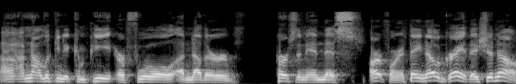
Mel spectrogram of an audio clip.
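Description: Here is a man with an ordinary speaking voice, medium pitch and ordinary pitch variation. He speaks at a fairly quick pace with very even loudness against a quiet background. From US Midwest, southeast Kansas. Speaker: mentalist. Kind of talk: casual chat.

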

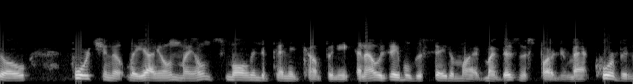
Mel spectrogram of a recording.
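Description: A man with an American accent speaks at a moderate pace in an unremarkable speaking voice, with medium pitch and ordinary pitch variation. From Michigan, Detroit area. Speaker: music promotion executive. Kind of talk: casual interview chat.

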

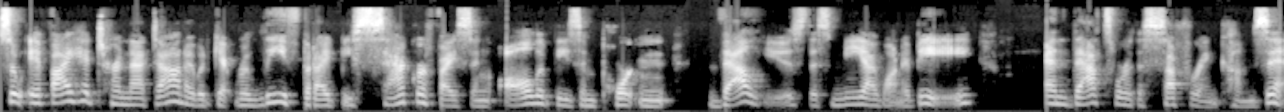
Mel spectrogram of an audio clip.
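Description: A woman's bright, sharp tone at medium pitch, with lively intonation, a moderate pace and a quiet background. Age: 50s. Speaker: psychologist and author. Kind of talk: interview.

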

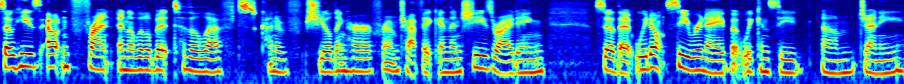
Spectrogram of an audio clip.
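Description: On a very clean recording with a silent background, a woman with an unremarkable speaking voice talks at a moderate pace and fairly low pitch with fairly even intonation. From US South, Nashville, Tennessee. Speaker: film writer and director. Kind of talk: interview.

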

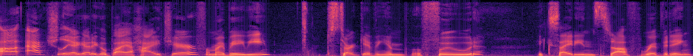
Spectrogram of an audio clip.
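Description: A woman with a plain, everyday voice speaks at a moderate pace and a medium pitch. Her loudness stays very even, with ordinary pitch variation. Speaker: radio host. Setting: studio. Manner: playful, bantering.

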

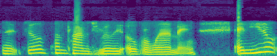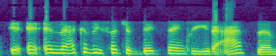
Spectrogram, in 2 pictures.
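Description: A woman talks at a very fast pace and a medium pitch, with lively intonation and very even loudness. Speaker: therapist. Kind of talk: advice segment, casual chat.

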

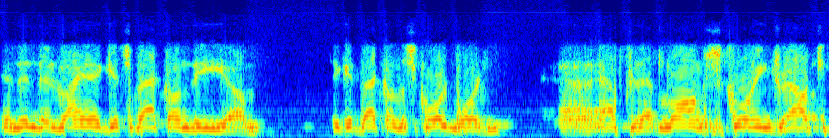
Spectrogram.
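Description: A man's normal speaking voice at medium pitch, with ordinary pitch variation, a moderate pace and very even loudness. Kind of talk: live play-by-play game update from the stadium.

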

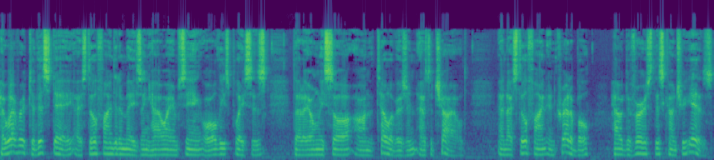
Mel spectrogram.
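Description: A man with a plain, everyday voice talks at a fairly slow pace and fairly low pitch, with ordinary pitch variation. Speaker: news reader. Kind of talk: news reading.

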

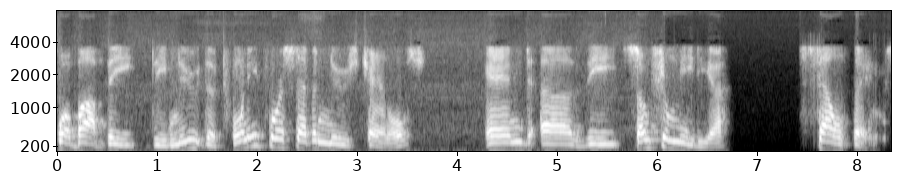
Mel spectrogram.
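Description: Speaking with an American accent at a very slow pace, a man uses a medium pitch and lively intonation. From Binghamton, New York. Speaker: regular caller. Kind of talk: humorous call-in banter. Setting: phone call. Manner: joking, rambling.

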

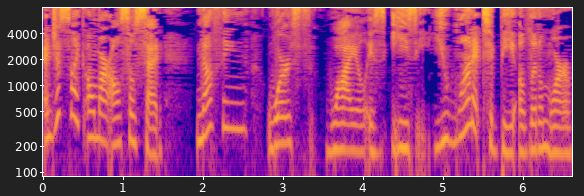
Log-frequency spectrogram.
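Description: A woman's somewhat breathy, medium-pitched voice at a fairly slow pace, with very wide pitch swings and very even loudness. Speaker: business advocate. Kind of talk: panel discussion.

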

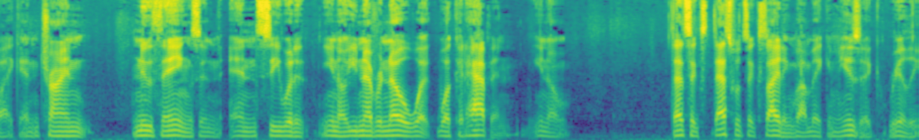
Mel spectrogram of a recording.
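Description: In a very clean recording with a silent background, a man uses an ordinary speaking voice, fairly low in pitch, with fairly even intonation. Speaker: musician and composer. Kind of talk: casual interview chat.

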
